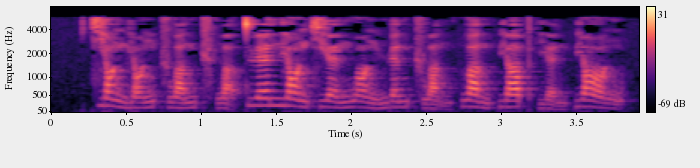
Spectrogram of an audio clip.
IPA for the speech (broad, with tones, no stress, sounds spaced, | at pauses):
t͡ɕ j ɑ˥˩ ŋ j ɑ˧˥ ŋ ʈ͡ʂ w a˧˥ n ʈ͡ʂʰ w ä̰˨˩ t̪ ɥ ɛ˥ n̪ j ɑ˥˧ ŋ ɕ j ɛ˥˧ n̪ w ɑ˥˩ ŋ m ɥ ɛ˥ n ʈ͡ʂ w a̰˨˩ n f w a˥˩ n p j ä˥ pʰ j ɛ̰˨˩ n p j ɑ˥˩ ŋ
